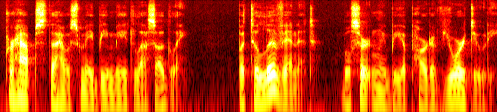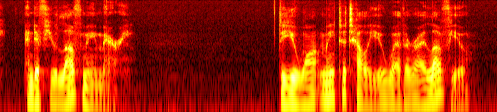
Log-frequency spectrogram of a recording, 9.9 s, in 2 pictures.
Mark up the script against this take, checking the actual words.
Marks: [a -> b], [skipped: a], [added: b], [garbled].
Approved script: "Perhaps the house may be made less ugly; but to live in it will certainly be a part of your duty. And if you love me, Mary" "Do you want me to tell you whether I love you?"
"Perhaps the house may be made less ugly; but to live in it will certainly be a part of your duty. And if you love me, Mary" "Do you want me to tell you whether I love you?"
